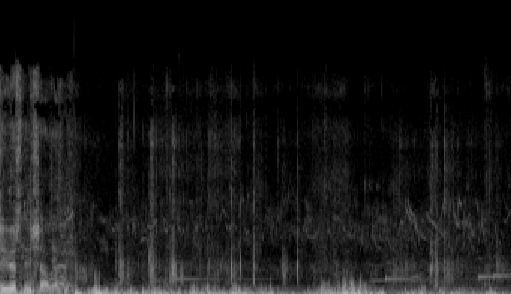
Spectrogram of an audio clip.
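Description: Footsteps crunch on dry dirt.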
